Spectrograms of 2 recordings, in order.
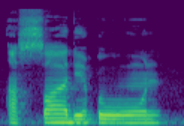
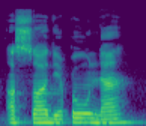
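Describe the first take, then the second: First: The word ends on a bare consonant. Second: The word ends with a final short vowel. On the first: The reciter stops on this word. "if I intend on stopping here, then I would change this into a sakin" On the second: The reciter continues on to the next word. "if I were to continue, it would be as-sadiquna"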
